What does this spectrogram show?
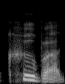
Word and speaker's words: Cuba: Is it Cuba or Cuba? Yeah, it's Cuba, like the country.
